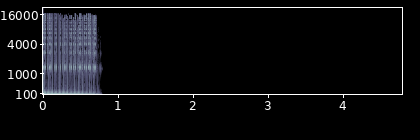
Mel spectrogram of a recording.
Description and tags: - ALIEN KIT MODBD E 3
Here is my first drum kit pack with some alien/otherworldly bass drums. More sounds coming! Can use the samples wherever you like as long as I am credited!
Simply Sonic Studios
modular, synth, drum, kit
